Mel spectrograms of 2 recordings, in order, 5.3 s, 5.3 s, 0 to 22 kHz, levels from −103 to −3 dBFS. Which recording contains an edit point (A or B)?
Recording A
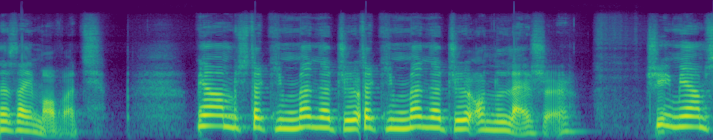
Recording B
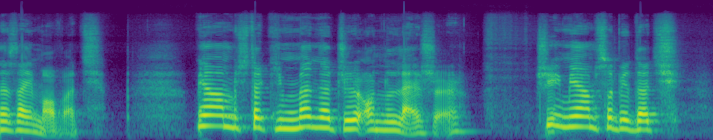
A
